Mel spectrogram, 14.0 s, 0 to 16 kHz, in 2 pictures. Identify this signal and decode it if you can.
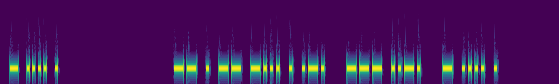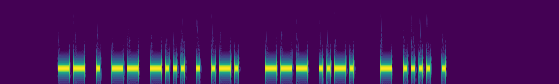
Morse code, heard as a keyed tone, about 33 wpm, 700 Hz. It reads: THE MEMBER OF THE MEMBER OF THE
